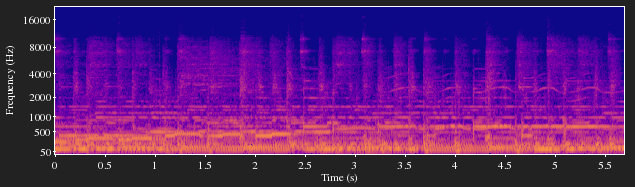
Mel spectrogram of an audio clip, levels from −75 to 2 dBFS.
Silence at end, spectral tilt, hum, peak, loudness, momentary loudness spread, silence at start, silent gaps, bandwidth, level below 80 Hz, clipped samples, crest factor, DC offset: 0 s; -6.5 dB/octave; none; -12 dBFS; -25 LUFS; 2 LU; 0 s; none; 14.5 kHz; -38 dBFS; under 0.1%; 12 dB; under 0.1%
